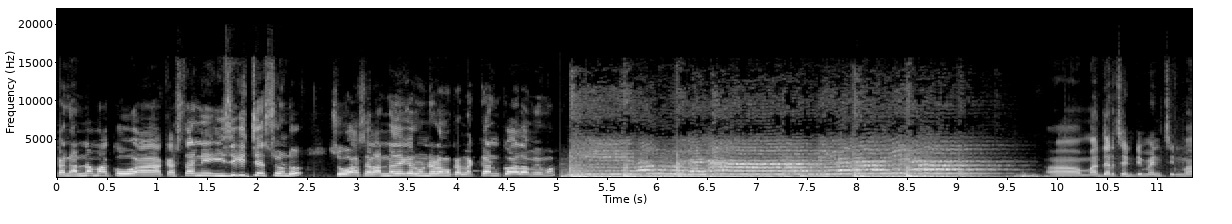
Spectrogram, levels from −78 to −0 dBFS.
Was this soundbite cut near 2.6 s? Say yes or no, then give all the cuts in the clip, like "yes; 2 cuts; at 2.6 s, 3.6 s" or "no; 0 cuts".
no; 1 cut; at 9.3 s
